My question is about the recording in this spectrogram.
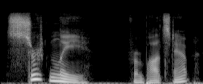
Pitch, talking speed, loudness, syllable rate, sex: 130 Hz, 90 wpm, -18 LUFS, 3.9 syllables/s, male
